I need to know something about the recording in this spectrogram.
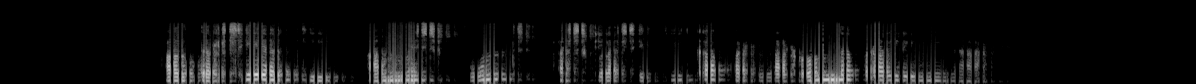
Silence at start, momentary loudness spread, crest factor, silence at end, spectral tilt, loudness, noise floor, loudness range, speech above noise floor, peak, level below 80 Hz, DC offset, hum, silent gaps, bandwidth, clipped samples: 1.65 s; 20 LU; 24 dB; 2.2 s; -5.5 dB/octave; -25 LUFS; -43 dBFS; 6 LU; 21 dB; -4 dBFS; -50 dBFS; under 0.1%; none; 3.54-3.58 s, 5.54-5.58 s; 7.6 kHz; under 0.1%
